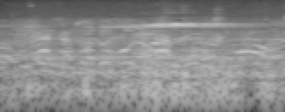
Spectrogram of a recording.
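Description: Distant voices of players and spectators calling out across an open football pitch, with low wind rumble on the microphone and a faint, thin high tone lasting about a second midway.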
